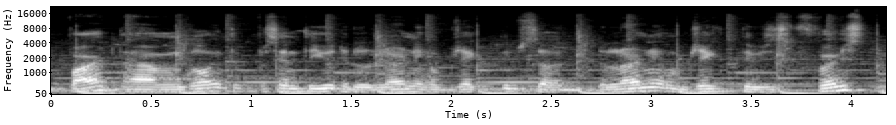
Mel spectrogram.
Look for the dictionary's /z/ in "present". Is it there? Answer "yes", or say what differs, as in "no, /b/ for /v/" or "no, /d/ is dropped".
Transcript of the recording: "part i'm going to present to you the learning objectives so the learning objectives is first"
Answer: no, /s/ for /z/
